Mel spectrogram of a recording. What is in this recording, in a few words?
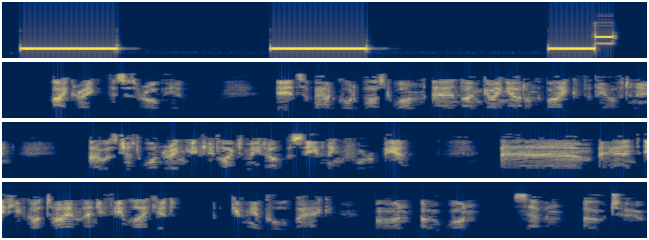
Phone Message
